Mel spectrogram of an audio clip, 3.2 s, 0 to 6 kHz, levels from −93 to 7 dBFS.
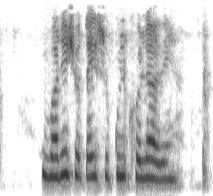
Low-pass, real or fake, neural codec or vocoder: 5.4 kHz; real; none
